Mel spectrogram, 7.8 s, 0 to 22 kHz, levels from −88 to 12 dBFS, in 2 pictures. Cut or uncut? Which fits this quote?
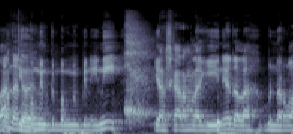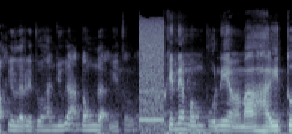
cut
